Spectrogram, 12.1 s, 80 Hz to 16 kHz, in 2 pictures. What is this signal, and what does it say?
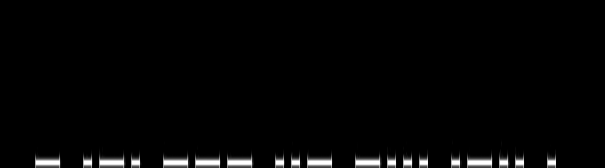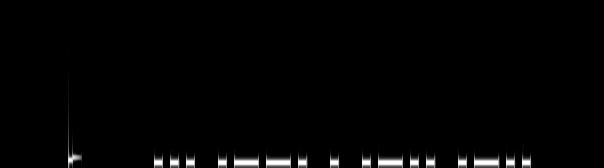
Morse code, heard as a keyed tone, about 15 wpm, 700 Hz. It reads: TROUBLE SPELL
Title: Sentences from Top 1200 Words - New Word Drill Alt - 15wpm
